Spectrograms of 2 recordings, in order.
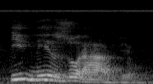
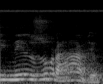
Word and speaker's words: inexorável: Inexorável, né? A pronúncia correta é inexorável e não inexorável.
